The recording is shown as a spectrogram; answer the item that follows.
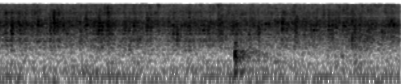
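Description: Ivy gourd, onions and green chillies sizzling steadily in a little sesame oil in a kadai, a soft even frying hiss with one faint tick just over a second in.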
